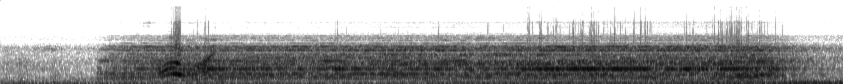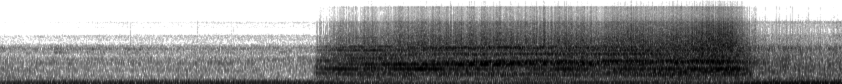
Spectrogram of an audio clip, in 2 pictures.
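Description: A train horn blares loudly in long blasts.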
